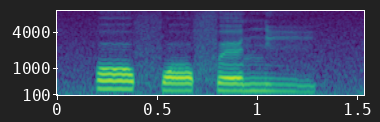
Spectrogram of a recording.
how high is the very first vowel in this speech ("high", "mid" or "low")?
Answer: mid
